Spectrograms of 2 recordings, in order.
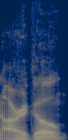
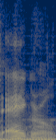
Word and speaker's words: aggro: By the way, in my video yesterday, I was pronouncing that really wrong. I was saying Argo. I honestly thought it was Argo this entire time, you know, but meanwhile, it was aggro this entire time.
